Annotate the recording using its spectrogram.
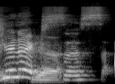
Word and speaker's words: Genexus: Genexus, I'd say. – Genexus.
